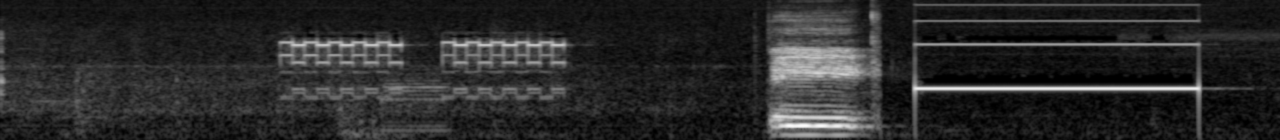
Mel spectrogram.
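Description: Telephone sound-effect cue: two short trilling rings, a brief burst of voice, then a long steady answering-machine beep that sets up a recorded message.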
